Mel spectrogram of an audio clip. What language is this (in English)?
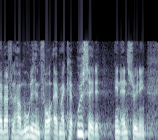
Danish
